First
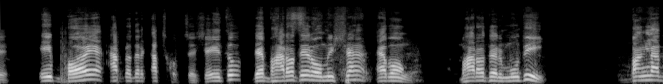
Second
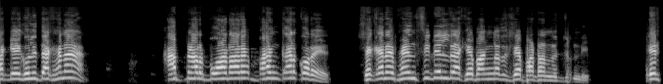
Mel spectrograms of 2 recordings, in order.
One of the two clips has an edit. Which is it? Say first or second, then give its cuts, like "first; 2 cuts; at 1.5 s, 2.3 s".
first; 1 cut; at 2.4 s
